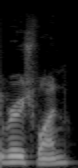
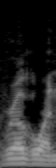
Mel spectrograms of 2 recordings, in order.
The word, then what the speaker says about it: Rogue One: in I uh I did not see Rouge one uh uh or however it's pronounced um but I understand it's a it's a prequel to Rouge one is that right yeah Rogue one yeah you can uh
